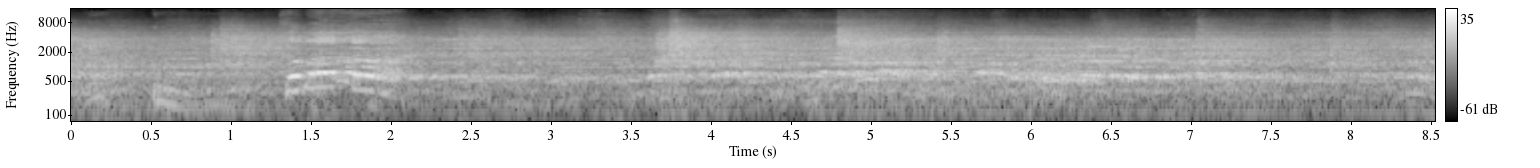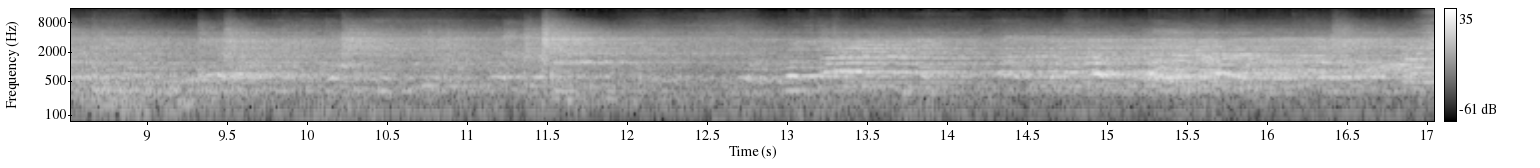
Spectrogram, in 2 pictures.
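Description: Children shout and cheer in a large echoing hall.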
